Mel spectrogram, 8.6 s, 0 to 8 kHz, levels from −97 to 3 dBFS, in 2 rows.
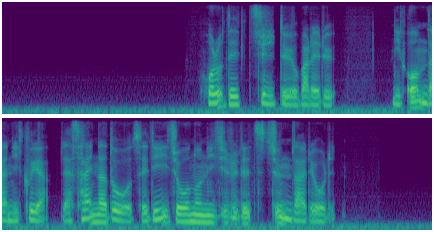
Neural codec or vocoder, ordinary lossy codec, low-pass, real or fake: autoencoder, 22.05 kHz, a latent of 192 numbers a frame, VITS, trained on many speakers; none; 7.2 kHz; fake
